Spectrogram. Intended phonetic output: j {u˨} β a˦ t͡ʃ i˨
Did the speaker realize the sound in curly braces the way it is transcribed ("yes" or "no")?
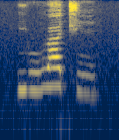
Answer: yes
